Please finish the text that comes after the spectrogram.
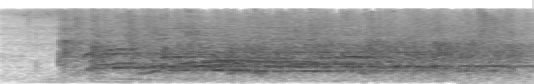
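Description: Applause from an audience starts abruptly after a brief quiet moment, then holds as a steady, dense wash of clapping at an even loudness throughout, with no voices on top.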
